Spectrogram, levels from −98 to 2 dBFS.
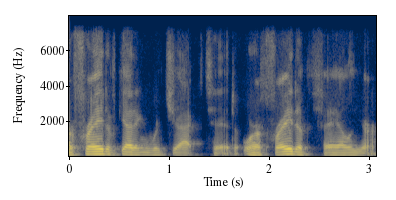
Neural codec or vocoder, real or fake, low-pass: none; real; 7.2 kHz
